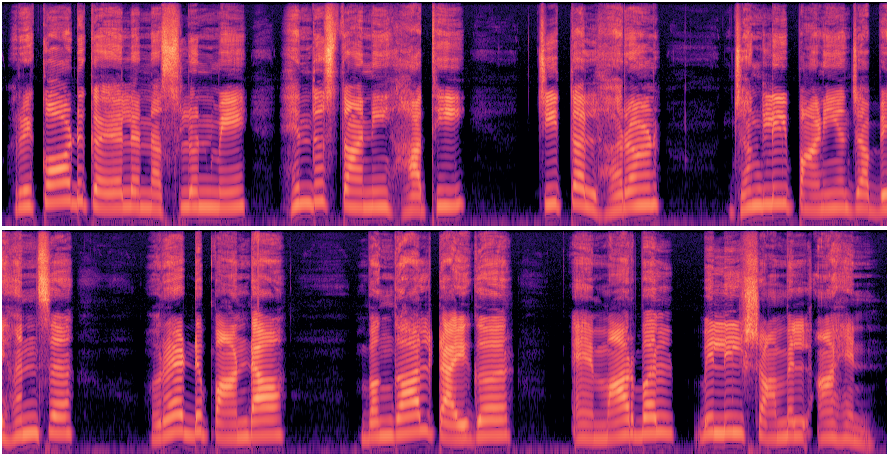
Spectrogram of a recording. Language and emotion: Sindhi, neutral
